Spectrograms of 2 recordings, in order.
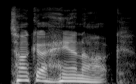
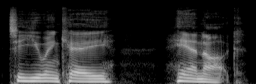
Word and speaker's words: Tunkhannock: The township is the Eaton Township, Eaton, but it's in the city of, and I can't pronounce it, I don't even want to try. It's Tunkhannock. T-U-N-K, Hannock.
